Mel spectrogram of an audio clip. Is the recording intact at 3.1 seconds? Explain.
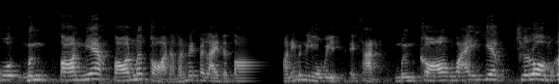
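No. A skip ahead occurs at 3.13 to 3.16 s. Roughly 150 ms of speech was discarded while later audio was already queued, so playback jumps forward, bridged by only a 10 ms fill, and the two sides butt together almost directly.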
